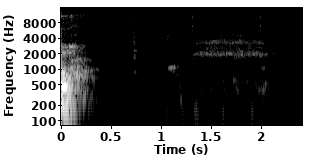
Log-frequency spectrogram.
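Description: The end of a man's drawn-out "so", its pitch falling away, then near silence with room tone.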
